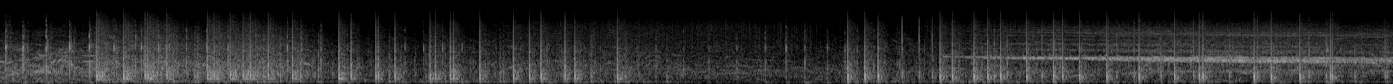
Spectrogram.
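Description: Starmine fireworks barrage: rapid pops and bangs of shells firing and bursting. The barrage thins a little past the middle, then thickens again, and a long steady whistle joins about two-thirds of the way in.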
